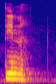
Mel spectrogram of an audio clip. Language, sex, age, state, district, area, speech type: Punjabi, male, 60+, Punjab, Shaheed Bhagat Singh Nagar, urban, read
